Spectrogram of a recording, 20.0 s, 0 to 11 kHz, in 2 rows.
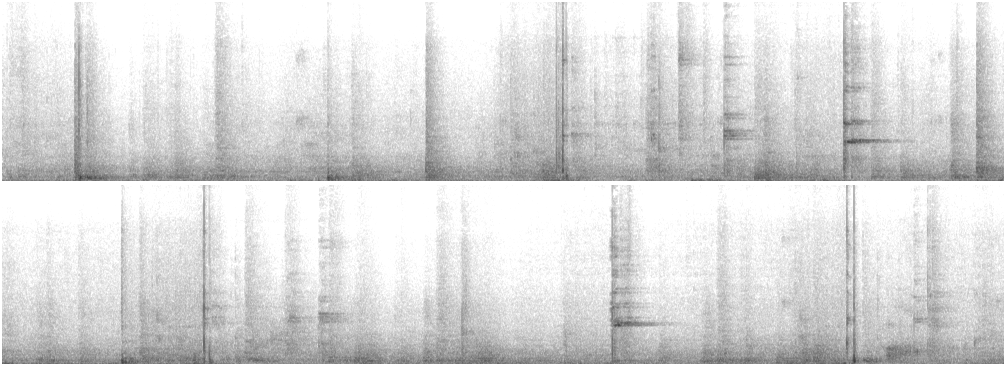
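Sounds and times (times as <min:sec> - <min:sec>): metal bats striking balls: 0:05.3 - 0:10.0, 0:11.2 - 0:14.9, 0:16.0 - 0:20.0.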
